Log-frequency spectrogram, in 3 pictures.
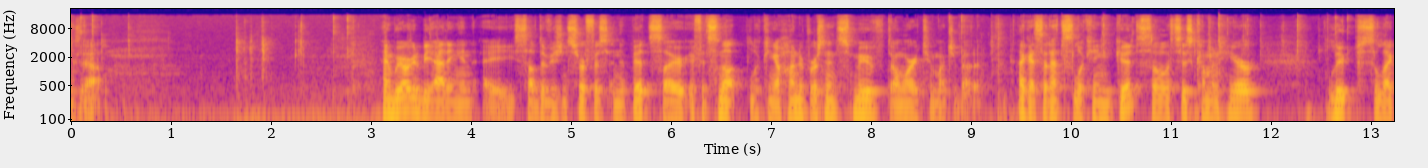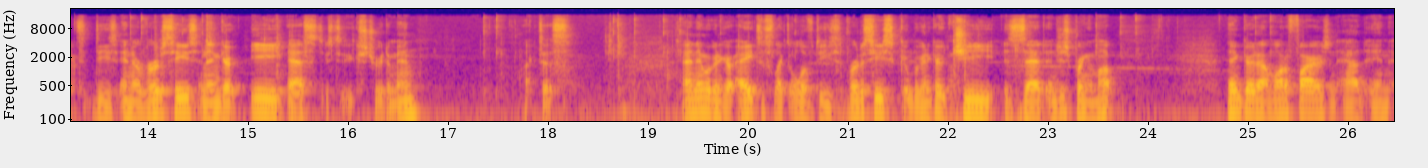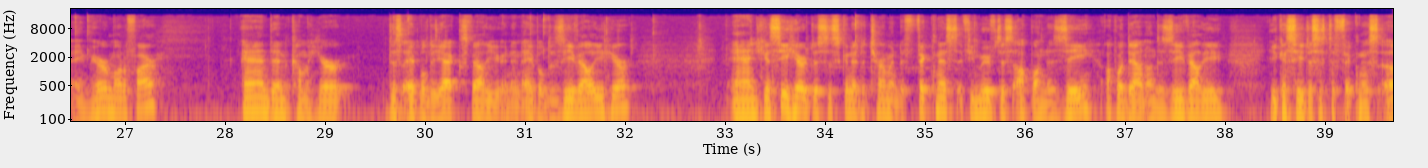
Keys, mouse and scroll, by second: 0.2 click, 1.7 g, 2.8 click, 2.9-3.6 scroll down 1, 3.6-6.4 middle drag, 6.4-8.0 scroll up 1, 8.0 s, 8.9 click, 9.1 scroll down 1, 9.3 middle click, 9.9-10.3 scroll down 1, 10.3 middle click, 10.7-11.3 scroll up 1, 11.3 alt+a, 11.6 shift+middle click, 11.8-12.4 scroll up 1, 12.6 alt+shift+click, 13.8 alt+shift+click, 14.1 scroll down 1, 14.3-17.5 shift+middle drag, 14.6-15.2 scroll up 2, 15.2 e, 17.5 click, 17.7-18.1 scroll down 1, 18.1-23.9 middle drag, 19.9 a, 20.5-21.0 scroll up 1, 22.1 g, 23.9 click, 25.1-29.8 drag, 31.0 click, 31.5 scroll down 1, 31.8-39.6 middle drag, 32.3-33.3 scroll up 2, 33.3 g.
